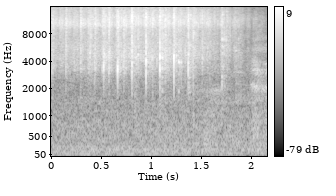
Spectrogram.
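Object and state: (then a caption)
Dried seed pod full of seeds. A dried Aquilegia (columbine) seed pod is shaken, giving a quick series of light, dry, high-pitched ticks and rattles with almost no low end. The ripe seeds are falling out, showing the pod is full of seed.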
